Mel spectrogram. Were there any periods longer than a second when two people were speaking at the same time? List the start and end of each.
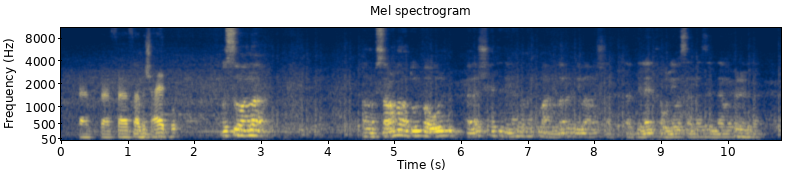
none

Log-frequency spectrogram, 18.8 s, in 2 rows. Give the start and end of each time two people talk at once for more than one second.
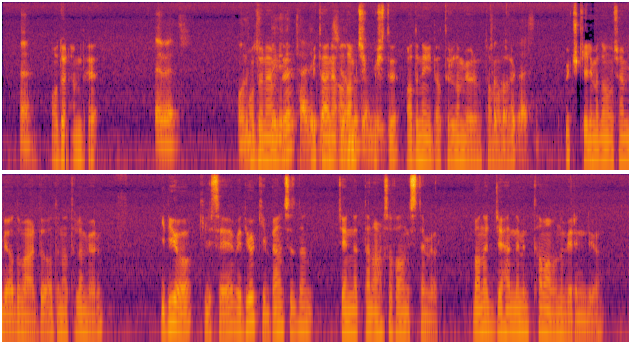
3.7-5.9

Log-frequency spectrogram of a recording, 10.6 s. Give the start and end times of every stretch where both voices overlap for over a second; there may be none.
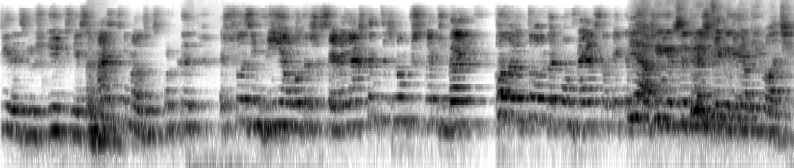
8.4-9.9

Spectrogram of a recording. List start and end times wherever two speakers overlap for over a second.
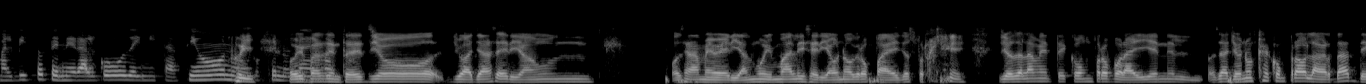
2.4-3.6

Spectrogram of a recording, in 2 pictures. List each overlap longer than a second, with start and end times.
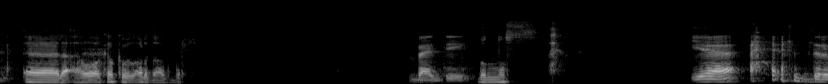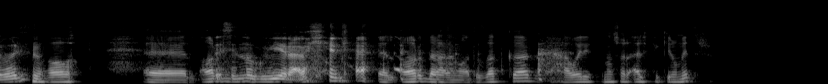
none

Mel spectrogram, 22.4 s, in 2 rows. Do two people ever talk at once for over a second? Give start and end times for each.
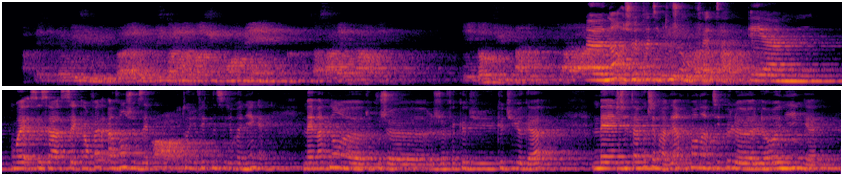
7.8-9.7

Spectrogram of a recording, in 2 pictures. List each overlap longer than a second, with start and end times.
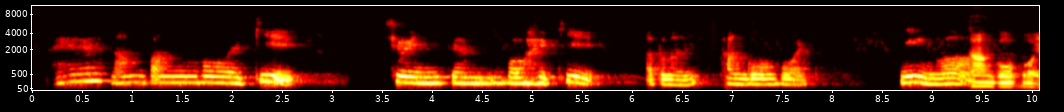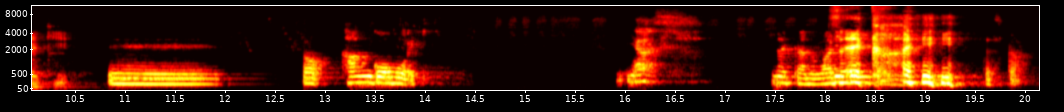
18.1-19.3

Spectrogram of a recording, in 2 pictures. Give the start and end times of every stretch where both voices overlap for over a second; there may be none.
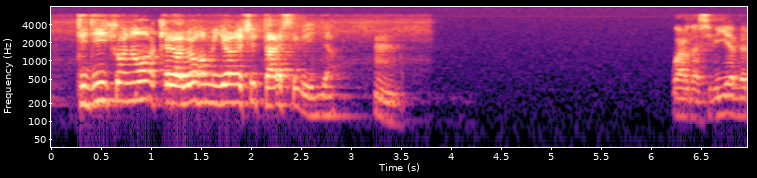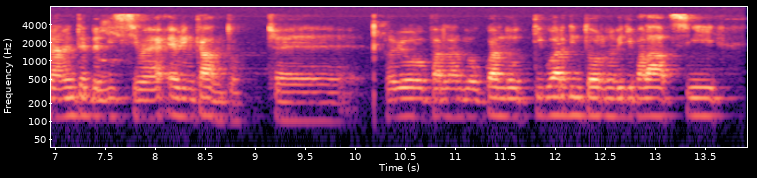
none

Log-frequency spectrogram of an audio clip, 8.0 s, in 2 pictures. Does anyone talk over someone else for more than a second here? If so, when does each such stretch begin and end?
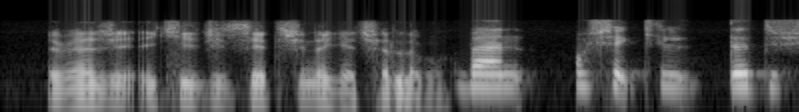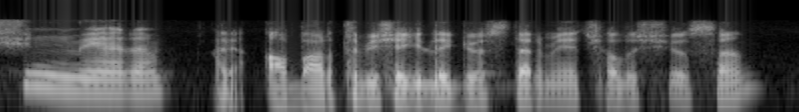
none

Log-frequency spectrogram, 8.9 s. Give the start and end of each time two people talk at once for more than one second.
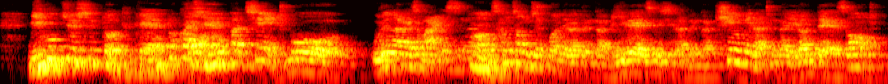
none

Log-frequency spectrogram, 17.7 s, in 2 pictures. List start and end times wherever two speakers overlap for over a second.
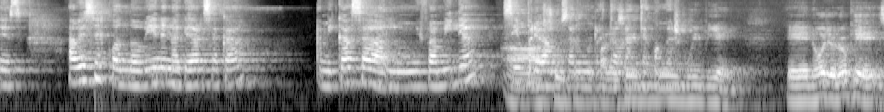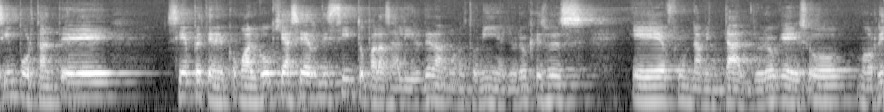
5.0-6.8

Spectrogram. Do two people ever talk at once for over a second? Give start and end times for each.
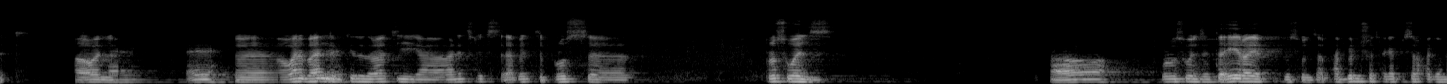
none

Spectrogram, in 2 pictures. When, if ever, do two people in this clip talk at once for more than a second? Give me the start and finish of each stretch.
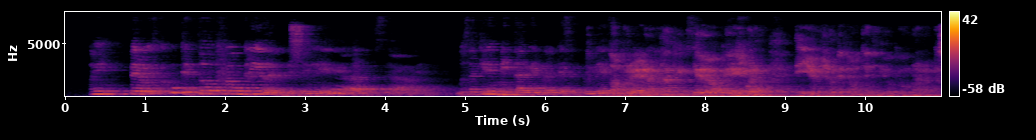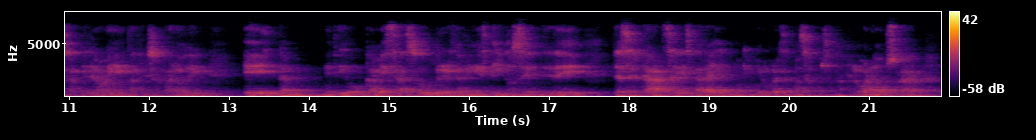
6.8-8.7

